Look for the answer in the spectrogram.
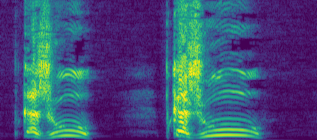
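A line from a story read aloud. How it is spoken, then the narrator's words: Bolder shrill shout. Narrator (Russian): крикнул смелее, хотя и визгливо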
